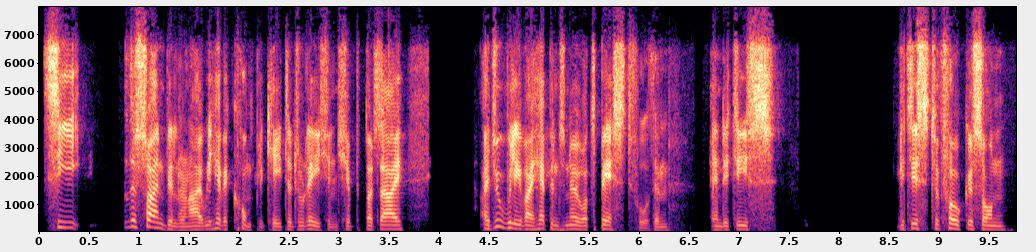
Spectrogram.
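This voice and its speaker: A man plays a polite schemer who talks in measured, formal phrases with a faint edge of menace. The tone is tense and very bright. The recording sounds dull and dry. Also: medium pitch, no echo.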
